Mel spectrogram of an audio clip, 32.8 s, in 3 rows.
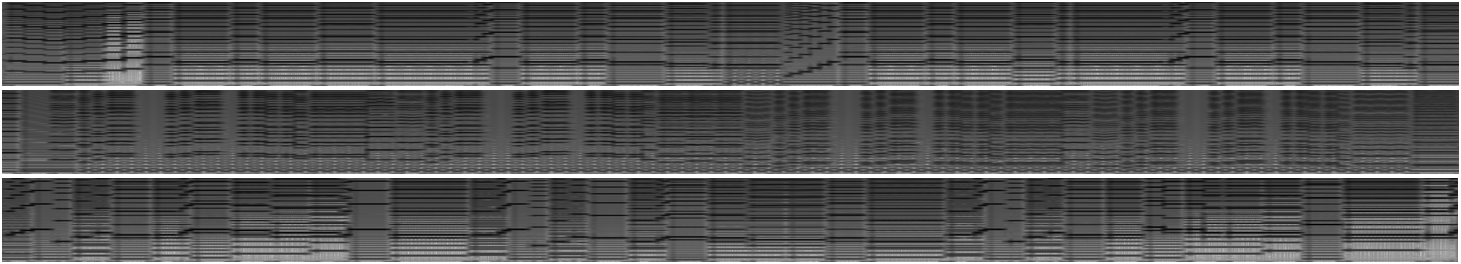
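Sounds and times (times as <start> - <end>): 
dance piece in F on a CSG8580R5 sound chip: 0.0 - 32.7.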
